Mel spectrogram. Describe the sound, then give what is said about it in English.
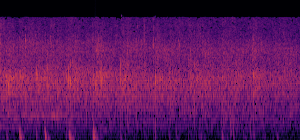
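A crowd claps steadily, with a few sharp, distinct hand claps standing out near the start over a dense, continuous wash of applause that stays at moderate volume throughout. “But I wanted to say thank you, give this gift to you, applaud you.”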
